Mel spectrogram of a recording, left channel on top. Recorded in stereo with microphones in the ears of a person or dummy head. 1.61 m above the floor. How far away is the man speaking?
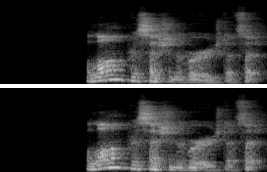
About 1.7 m.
